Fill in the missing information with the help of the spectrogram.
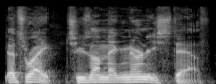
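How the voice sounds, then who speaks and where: An actor playing a mischievous, glib political boss in an audio drama, with a sly, folksy way of talking. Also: male voice, on the low side, unhurried, natural voice. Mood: sly, pleased. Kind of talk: audio drama dialogue acting.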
